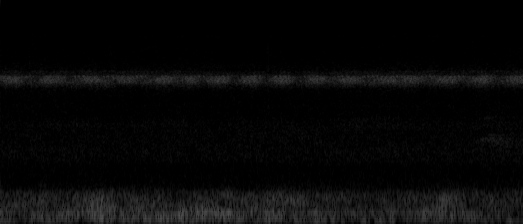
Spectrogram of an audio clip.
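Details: Crickets chirping at night: a sustained high trill made of regular rapid pulses, accompanied by a gentle low background rumble.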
